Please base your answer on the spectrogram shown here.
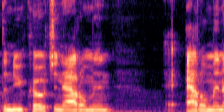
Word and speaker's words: Adelman: Adelman, I believe is how you say his name.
